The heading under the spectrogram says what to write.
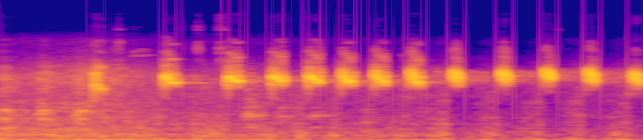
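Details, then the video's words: Long-tailed shrike in full song, mimicking other bird species: a few faint soft notes, then a steady series of about twelve short, sharp, high chips repeated several times a second. "unik nya burung cendet bisa menirukan jenis burung apapun"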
